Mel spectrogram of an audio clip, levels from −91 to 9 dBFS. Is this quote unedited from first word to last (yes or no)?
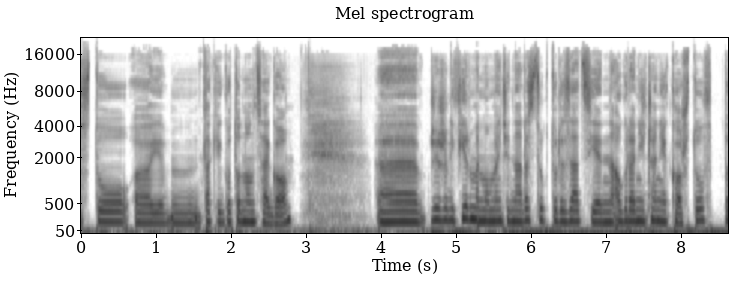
no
